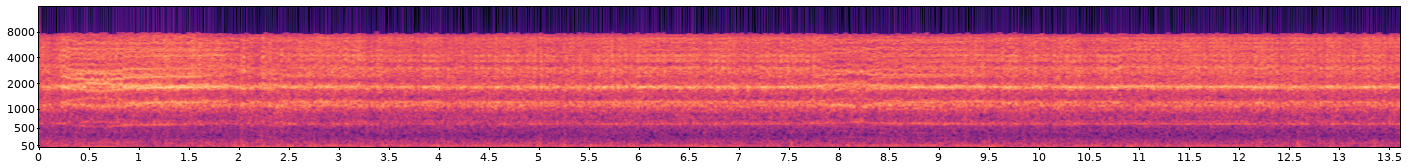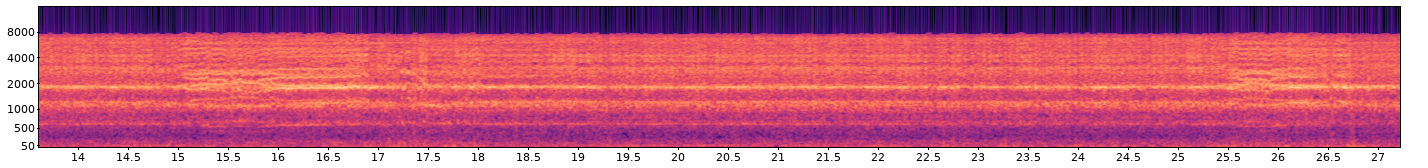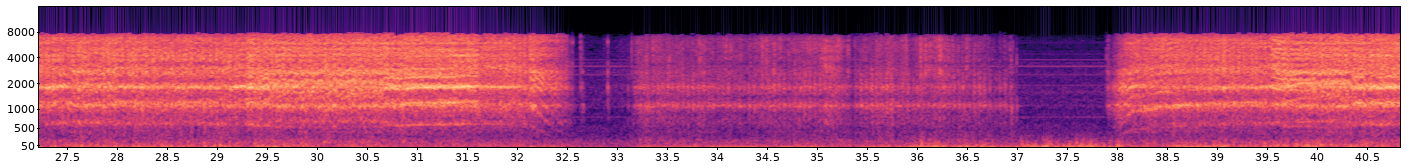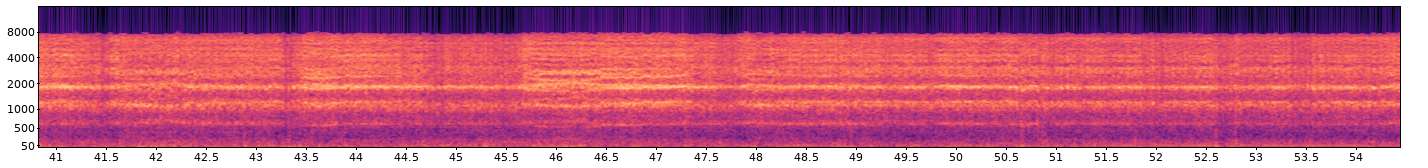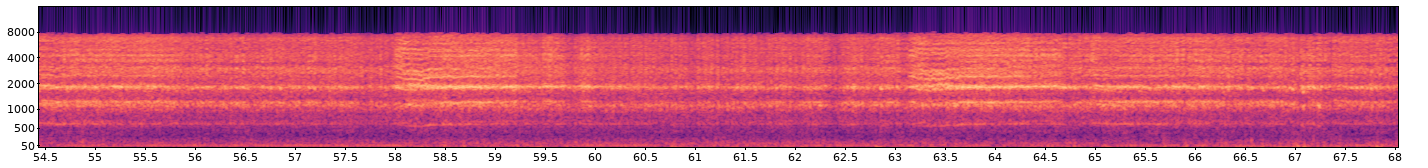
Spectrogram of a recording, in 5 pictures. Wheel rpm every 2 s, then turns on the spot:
160, 160, 160, 160, 160, 160, 160, 160, 160, 160, 160, 160, 160, 160, 160, 150, 20, 20, 10, 140, 160, 160, 160, 160, 160, 160, 160, 160, 160, 160, 160, 160, 160, 160.
32-36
